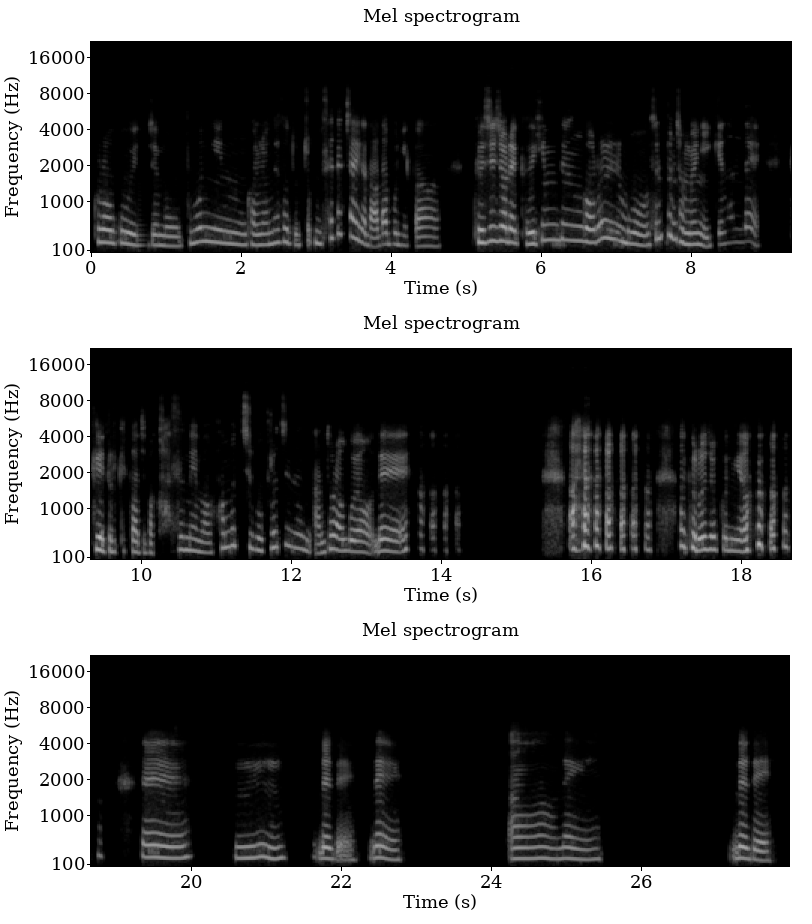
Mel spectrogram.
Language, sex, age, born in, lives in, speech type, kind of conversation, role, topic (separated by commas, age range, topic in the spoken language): Korean, female, 35-39, South Korea, South Korea, conversation, unstructured, none, 최근에 감명 깊게 본 드라마가 있나요?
